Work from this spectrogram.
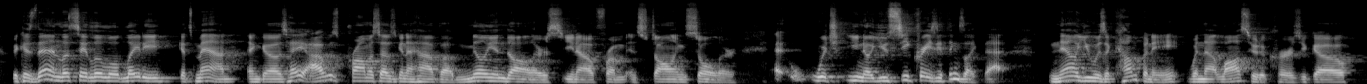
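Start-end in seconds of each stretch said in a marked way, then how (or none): none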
